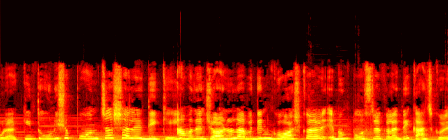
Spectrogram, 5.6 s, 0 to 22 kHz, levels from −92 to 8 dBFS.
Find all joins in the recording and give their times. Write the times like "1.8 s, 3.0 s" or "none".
none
